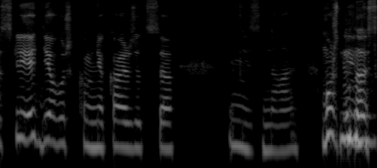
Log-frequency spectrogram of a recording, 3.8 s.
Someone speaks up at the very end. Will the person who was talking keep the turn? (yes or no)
yes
